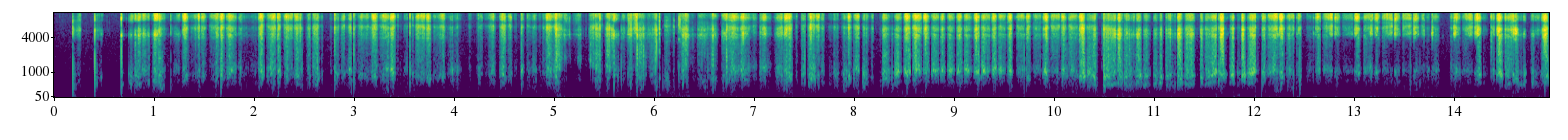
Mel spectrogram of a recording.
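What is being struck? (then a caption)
Plastic earphone mic remote. Curved steel tweezers scratch and scrape across a small, hollow white plastic earphone mic remote. The result is a dense, continuous stream of bright, crackly scratching and tiny clicks, almost entirely high-pitched with no low end, keeping up without pause for the full fifteen seconds.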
